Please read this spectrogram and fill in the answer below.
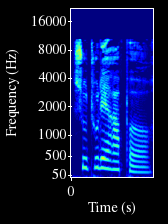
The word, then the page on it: sous tous (les): francais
